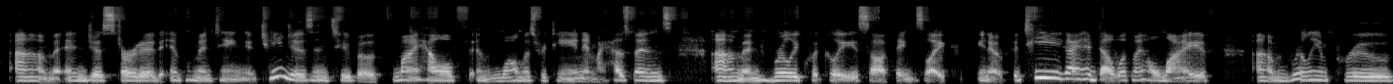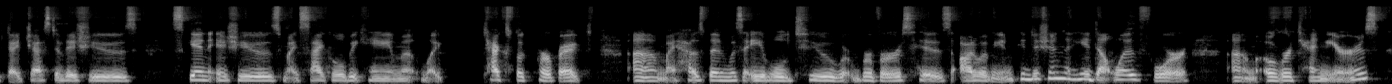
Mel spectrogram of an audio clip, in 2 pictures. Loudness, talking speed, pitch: -20 LUFS, 140 wpm, 180 Hz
